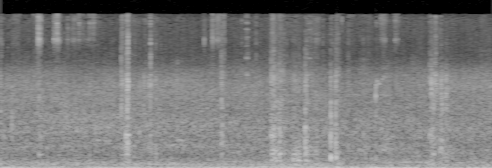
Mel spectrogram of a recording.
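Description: Rubber air intake hose being worked off a turbocharger's inlet: a few faint knocks and rubs over a steady low rumble.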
